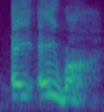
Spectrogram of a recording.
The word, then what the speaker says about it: Aaron: I said it like four times, so why didn't you say it the first time I said A-A-Ron? Because it's pronounced Aaron.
